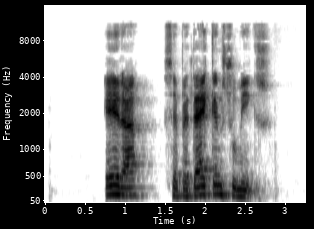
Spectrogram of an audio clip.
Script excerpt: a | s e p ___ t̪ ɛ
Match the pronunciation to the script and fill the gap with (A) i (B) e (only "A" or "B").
B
